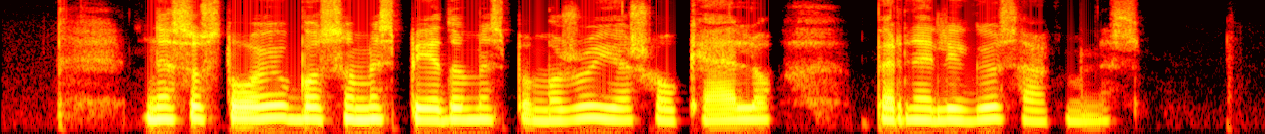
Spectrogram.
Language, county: Lithuanian, Marijampolė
